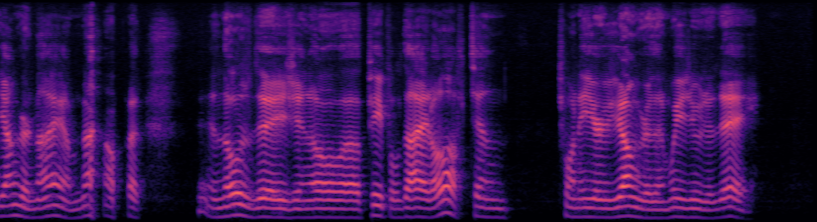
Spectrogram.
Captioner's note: laughs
